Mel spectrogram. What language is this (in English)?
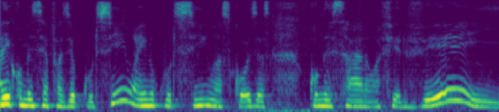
Portuguese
